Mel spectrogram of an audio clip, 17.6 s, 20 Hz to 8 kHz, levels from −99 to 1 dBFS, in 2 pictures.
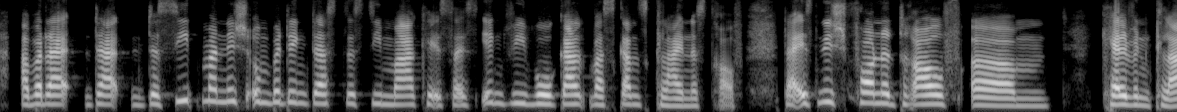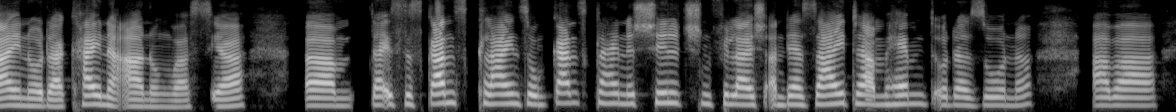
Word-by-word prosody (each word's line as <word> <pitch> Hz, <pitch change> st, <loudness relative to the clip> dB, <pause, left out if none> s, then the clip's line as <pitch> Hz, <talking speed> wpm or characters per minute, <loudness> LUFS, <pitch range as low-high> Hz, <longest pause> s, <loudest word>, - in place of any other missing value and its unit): aber 225 Hz, +2 st, +2 dB
da 240 Hz, 0 st, +5 dB
da 235 Hz, +1 st, +1 dB
das 220 Hz, +2 st, -5 dB
sieht 330 Hz, +1 st, -4 dB
man 320 Hz, -1 st, 0 dB
nicht 315 Hz, -1 st, -6 dB
unbedingt, 285 Hz, -1 st, -5 dB
dass 255 Hz, 0 st, -1 dB
das 250 Hz, -1 st, -9 dB
die 250 Hz, 0 st, -10 dB
Marke 230 Hz, -, -1 dB
ist, 455 Hz, -, -8 dB
da -, -, -2 dB
ist -, -, -10 dB
irgendwie 260 Hz, -1 st, -7 dB
wo 245 Hz, -1 st, +5 dB, 0.3 s
was 220 Hz, 0 st, -4 dB
ganz 230 Hz, -1 st, -3 dB
Kleines 195 Hz, -3 st, -3 dB
drauf. -, -, -9 dB, 0.3 s
Da -, -, +3 dB
ist -, -, +1 dB
nicht 295 Hz, -1 st, -4 dB
vorne 270 Hz, -2 st, +4 dB
drauf, 235 Hz, +1 st, +3 dB
ähm, 195 Hz, -2 st, +2 dB, 0.4 s
“Calvin 225 Hz, -3 st, +5 dB
Klein“ 200 Hz, 0 st, +4 dB
oder 185 Hz, -2 st, +1 dB
keine 235 Hz, -2 st, +2 dB
Ahnung 175 Hz, -2 st, +1 dB
was, 170 Hz, +1 st, -7 dB
ja. 185 Hz, +2 st, +1 dB, 0.5 s
Ähm, 200 Hz, -1 st, +3 dB
da 220 Hz, -, 0 dB
ist 235 Hz, -, -2 dB
es 240 Hz, -, -3 dB
ganz 265 Hz, +2 st, +4 dB
klein, 250 Hz, 0 st, +2 dB
so 245 Hz, -1 st, -1 dB
'n 225 Hz, -, -11 dB
ganz 270 Hz, 0 st, 0 dB
kleines 260 Hz, -3 st, -4 dB
Schildchen 275 Hz, -3 st, -4 dB
vielleicht 225 Hz, -1 st, -1 dB
an 215 Hz, -, -4 dB
der 230 Hz, 0 st, 0 dB
Seite 245 Hz, +3 st, +1 dB
am 225 Hz, -, +1 dB
Hemd 240 Hz, 0 st, -3 dB
oder 215 Hz, -2 st, -5 dB
so, 210 Hz, +2 st, -6 dB
ne? 210 Hz, +4 st, -10 dB, 0.4 s
Aber 210 Hz, 0 st, -2 dB
235 Hz, 185 wpm, -26 LUFS, 210-255 Hz, 0.5 s, da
